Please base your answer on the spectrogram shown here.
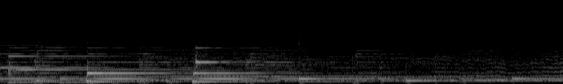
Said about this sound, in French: Les abeilles parcourent les fourrés, butinent les fleurs vermeilles et effleurent légère la surface de l'eau. Transportées de je ne sais quelle douceur de vivre, elles façonnent avec art la cire nouvelle et composent leur miel.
